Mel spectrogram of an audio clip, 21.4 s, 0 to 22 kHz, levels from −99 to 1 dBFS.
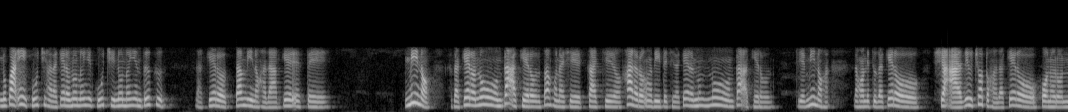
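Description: No faults found: the speech sits in a telephone band of about 150 Hz to 3.5 kHz, consistent with ordinary G.711 telephone coding, and nothing in the audio departs from that.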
